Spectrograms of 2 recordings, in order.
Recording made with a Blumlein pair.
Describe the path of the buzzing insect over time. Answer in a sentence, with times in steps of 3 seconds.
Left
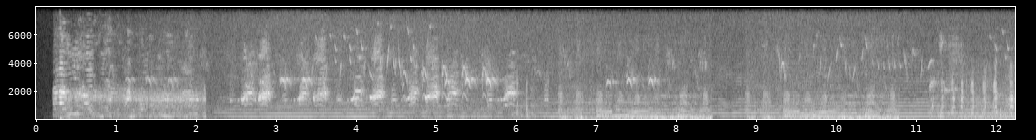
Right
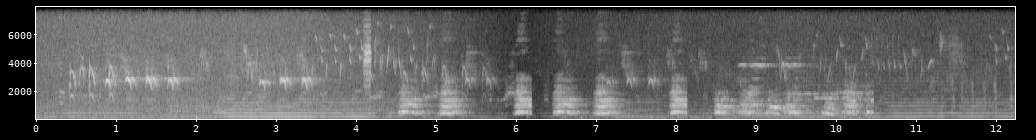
You can hear the buzzing insect on the right from 0 s and on the left from 3 s.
